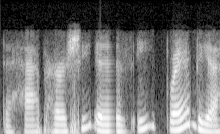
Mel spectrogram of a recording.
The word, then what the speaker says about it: Brandia: So share with the audience a bit about who is Brandia. Did I pronounce that correctly?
